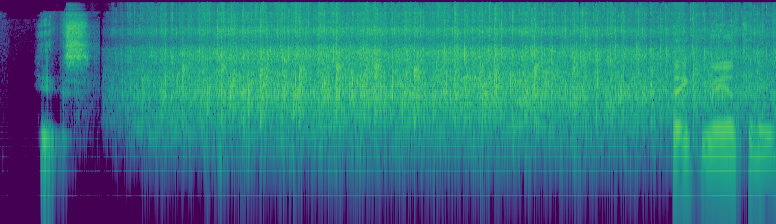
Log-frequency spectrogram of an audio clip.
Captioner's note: audience clapping; audience cheering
